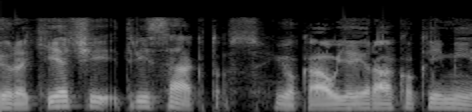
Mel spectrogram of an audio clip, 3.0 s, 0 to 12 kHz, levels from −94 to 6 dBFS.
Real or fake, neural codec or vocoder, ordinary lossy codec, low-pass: real; none; AAC, 32 kbps; 7.2 kHz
